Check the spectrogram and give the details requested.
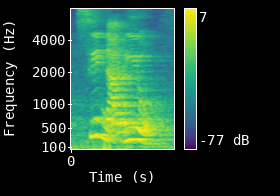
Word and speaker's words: scenario: Scenario, C को नहीं बोला जाता. C is silent.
